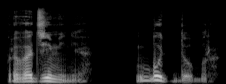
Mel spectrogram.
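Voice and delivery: put-on soft, frail old man's request; quiet old voice. A narrator's reading. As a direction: ask gently like a dying old man. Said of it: "тихо попросив напоследок".

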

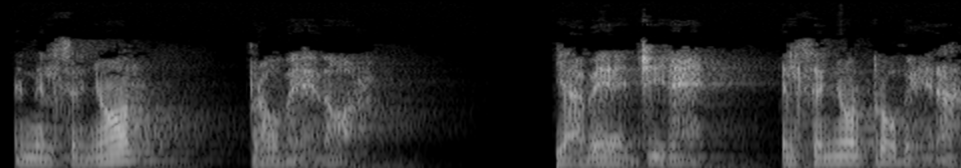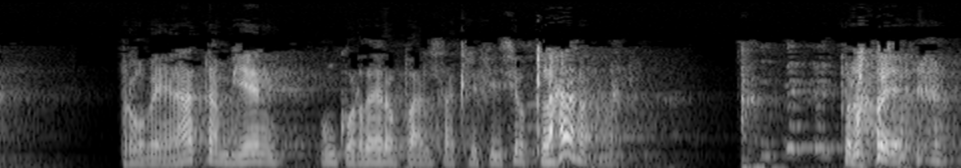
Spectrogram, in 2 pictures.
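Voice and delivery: ordinary talk, nothing marked

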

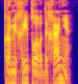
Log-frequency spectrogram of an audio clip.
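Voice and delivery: usual speaking voice

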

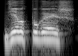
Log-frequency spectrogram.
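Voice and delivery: reproving challenge; stern questioning. A narrator's reading. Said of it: "строго спросил он".

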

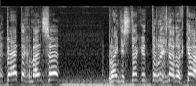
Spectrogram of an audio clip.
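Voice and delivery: high call to the crew. Acted. Policeman calling the workers to return the body. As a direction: tell them to take her back.

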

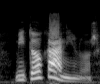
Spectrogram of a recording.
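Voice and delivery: bellowed insult. A narrator's reading. Soldier insulting those firing at him, bellowing. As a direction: bawl the insult out in one burst. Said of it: "zbiară el".

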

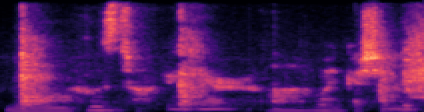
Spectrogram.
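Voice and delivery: soft unvoiced whisper to herself; whispering aside. Real, not acted. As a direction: whisper the aside under your breath. Aside to herself while reading.

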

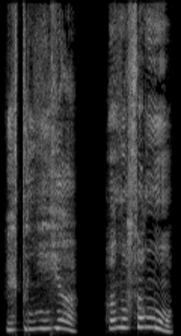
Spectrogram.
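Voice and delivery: high protest. A narrator's reading. Girl protests innocence.

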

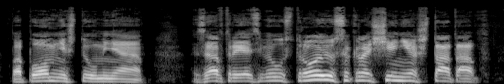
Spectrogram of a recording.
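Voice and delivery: loud, angry threatening; spiteful threat. Acted. Sharikov threatening the girl, loud and spiteful. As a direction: hiss a grudge at her. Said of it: "вдруг злобно сказал он".

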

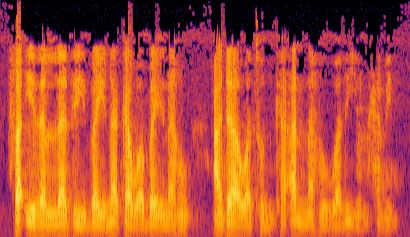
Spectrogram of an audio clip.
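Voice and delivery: measured melodic Quran chant; Quran recitation. Acted. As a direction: recite it like tilawah, drawing out the vowels.

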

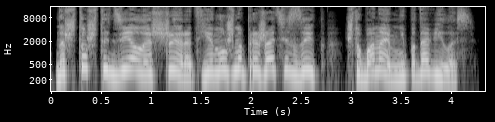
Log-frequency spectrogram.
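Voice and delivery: high-pitched, held-back shout; shouting in alarm. A narrator's reading. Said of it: "и кричала".

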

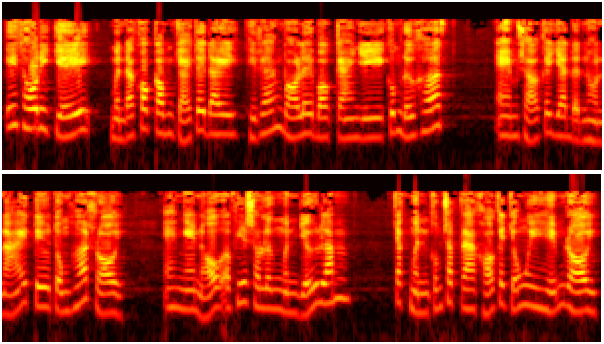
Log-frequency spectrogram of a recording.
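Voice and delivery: high-pitched frightened pleading; shuddering exclamation. A narrator's reading. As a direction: cry out in dread, then plead to keep going. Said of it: "Hà rùng mình kêu lên".

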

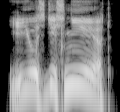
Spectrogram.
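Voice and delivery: high, stretched-out cry of dismay; narrated shout. A narrator's reading. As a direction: cry it out slowly, pitched high. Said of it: "закричал он". (протяжный высокий вскрик)

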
